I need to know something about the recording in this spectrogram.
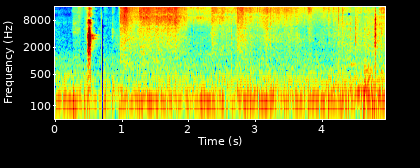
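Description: Molten metal pours onto sand and sizzles softly.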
